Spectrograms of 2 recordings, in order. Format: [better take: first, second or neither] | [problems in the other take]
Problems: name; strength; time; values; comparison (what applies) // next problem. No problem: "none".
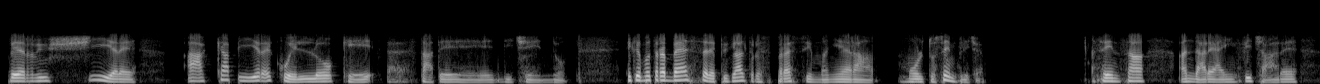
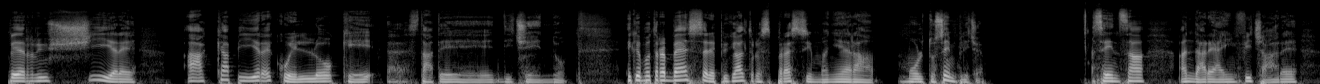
second | phone-call audio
